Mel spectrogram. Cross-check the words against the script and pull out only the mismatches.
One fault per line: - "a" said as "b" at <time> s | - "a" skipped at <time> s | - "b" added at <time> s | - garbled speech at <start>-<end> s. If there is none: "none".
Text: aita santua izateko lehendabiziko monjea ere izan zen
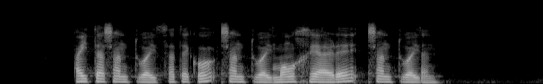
- "lehendabiziko" said as "santua" at 2.3 s
- "izan" said as "santua" at 3.7 s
